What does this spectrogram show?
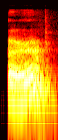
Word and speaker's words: herb: at the end o the H is silent here herb Stern okay so it's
